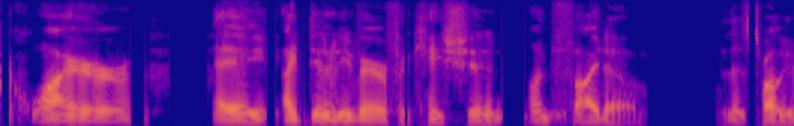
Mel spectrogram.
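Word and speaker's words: Onfido: it so uh acquire a identity verification on Pho that's probably pronounced incorrectly it's o n FID o so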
